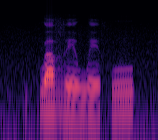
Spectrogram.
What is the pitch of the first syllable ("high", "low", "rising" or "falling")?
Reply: high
